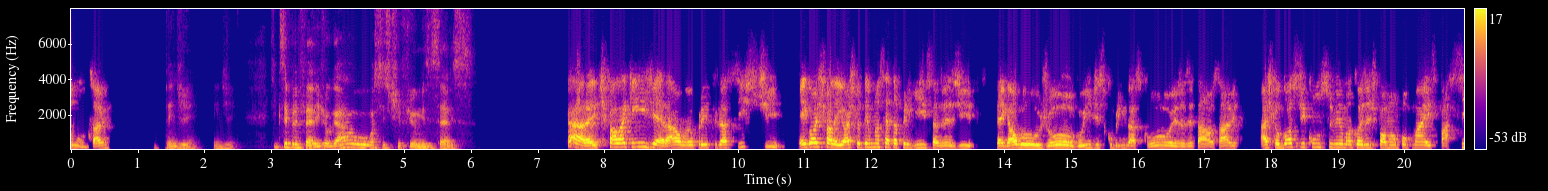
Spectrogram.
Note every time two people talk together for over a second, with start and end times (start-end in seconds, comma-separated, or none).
none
